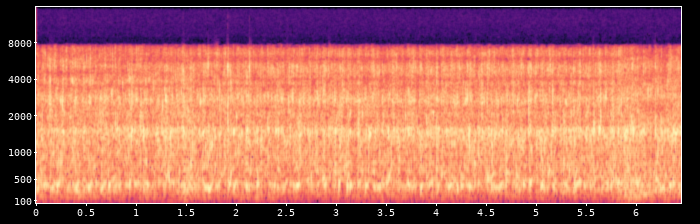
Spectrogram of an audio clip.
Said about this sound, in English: I guess the sound of water that runs like that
